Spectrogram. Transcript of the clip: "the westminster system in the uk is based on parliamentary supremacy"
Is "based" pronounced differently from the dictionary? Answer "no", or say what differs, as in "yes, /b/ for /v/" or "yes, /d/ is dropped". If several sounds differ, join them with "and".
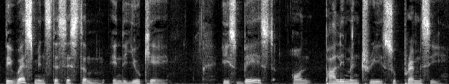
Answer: no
